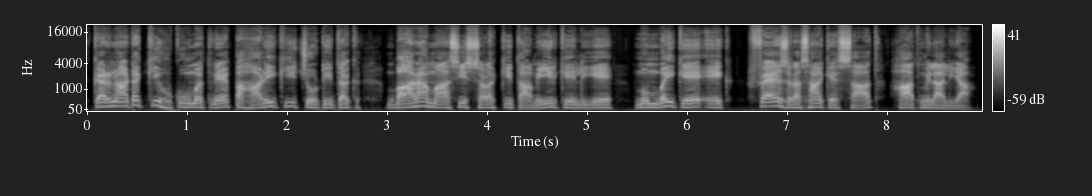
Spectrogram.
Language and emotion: Urdu, neutral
